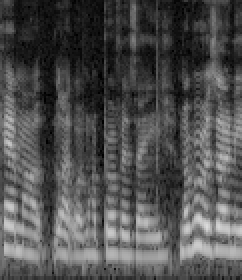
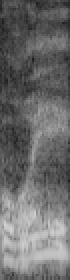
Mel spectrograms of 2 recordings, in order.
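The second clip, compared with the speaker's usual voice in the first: put-on low, deep, manly voice; 4 dB louder than usual. Redoing the word boy they had to voice, in a deep manly voice. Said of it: "I had to do boy in a really mm, manly, deep voice".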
